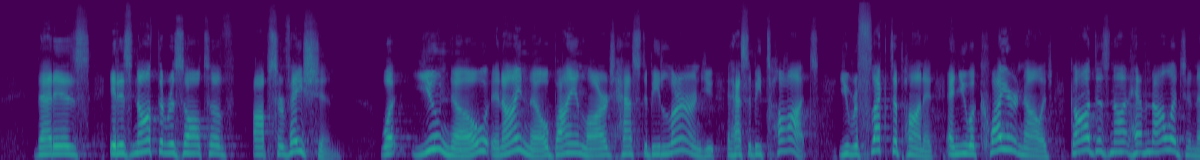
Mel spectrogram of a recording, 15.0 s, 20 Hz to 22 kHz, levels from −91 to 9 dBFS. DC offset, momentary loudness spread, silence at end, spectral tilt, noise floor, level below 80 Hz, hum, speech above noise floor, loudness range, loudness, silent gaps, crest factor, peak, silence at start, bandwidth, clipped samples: under 0.1%; 9 LU; 0 s; -4.5 dB/octave; -80 dBFS; -84 dBFS; none; 40 dB; 3 LU; -40 LUFS; none; 22 dB; -18 dBFS; 0.45 s; over 20 kHz; under 0.1%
